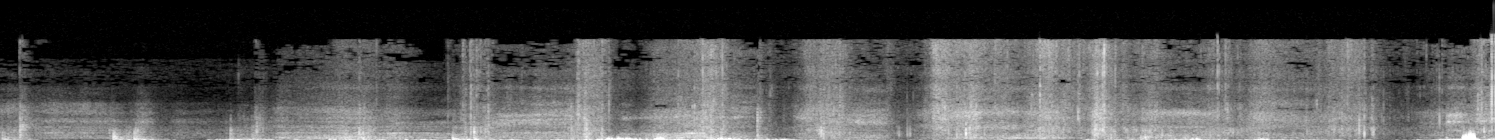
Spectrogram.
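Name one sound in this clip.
Footsteps swish through dry grass.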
